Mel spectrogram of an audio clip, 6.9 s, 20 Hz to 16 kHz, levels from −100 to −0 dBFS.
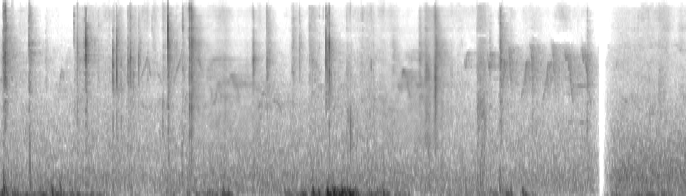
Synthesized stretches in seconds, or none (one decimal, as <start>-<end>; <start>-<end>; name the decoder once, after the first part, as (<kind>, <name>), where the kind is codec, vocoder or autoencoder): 1.9-2.6 (vocoder, Vocos); 3.8-4.5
